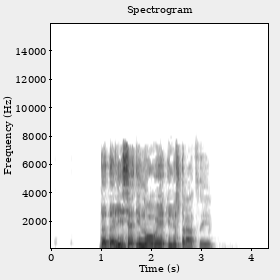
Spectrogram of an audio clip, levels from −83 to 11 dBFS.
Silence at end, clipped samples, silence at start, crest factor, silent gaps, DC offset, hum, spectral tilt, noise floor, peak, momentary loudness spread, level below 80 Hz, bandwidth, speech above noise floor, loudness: 1.15 s; under 0.1%; 1 s; 16 dB; none; under 0.1%; none; -4.5 dB/octave; under -90 dBFS; -2 dBFS; 17 LU; -56 dBFS; 8 kHz; over 76 dB; -14 LUFS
